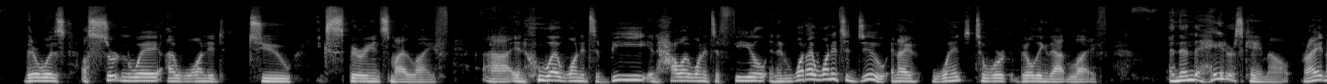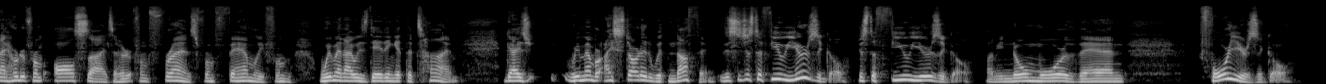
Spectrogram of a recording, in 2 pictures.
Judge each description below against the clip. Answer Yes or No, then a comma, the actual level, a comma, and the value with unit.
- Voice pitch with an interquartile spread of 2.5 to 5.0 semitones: Yes, average, 4.6 semitones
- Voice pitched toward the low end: No, medium, 160 Hz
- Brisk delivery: Yes, fast, 215 wpm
